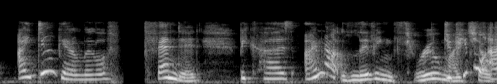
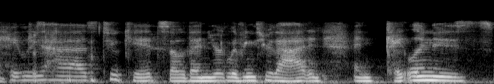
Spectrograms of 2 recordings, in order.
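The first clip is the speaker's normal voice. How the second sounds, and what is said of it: Radio announcer voice. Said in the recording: “You're using your radio voice.”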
